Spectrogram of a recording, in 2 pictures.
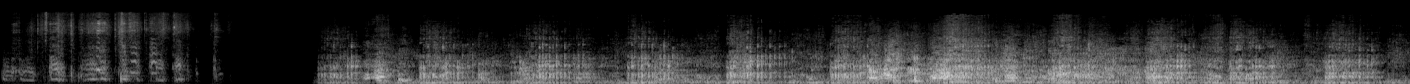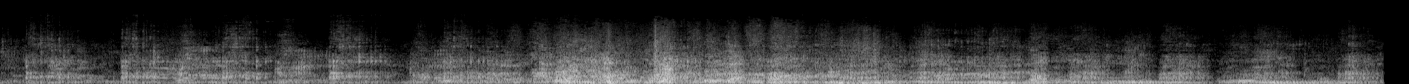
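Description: A large animal roaring and growling almost without pause, starting about three seconds in after a brief silence.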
